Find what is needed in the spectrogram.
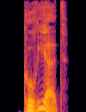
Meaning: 1. past participle of kurieren 2. inflection of kurieren: second-person plural present 3. inflection of kurieren: third-person singular present 4. inflection of kurieren: plural imperative
- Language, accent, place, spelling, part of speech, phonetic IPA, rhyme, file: German, Germany, Berlin, kuriert, verb, [kuˈʁiːɐ̯t], -iːɐ̯t, De-kuriert.ogg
